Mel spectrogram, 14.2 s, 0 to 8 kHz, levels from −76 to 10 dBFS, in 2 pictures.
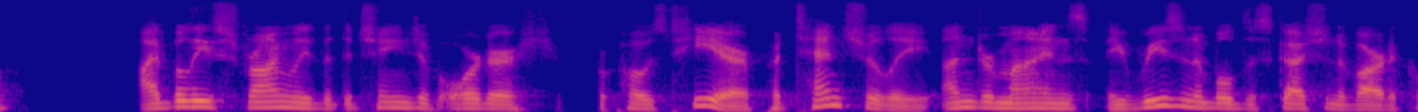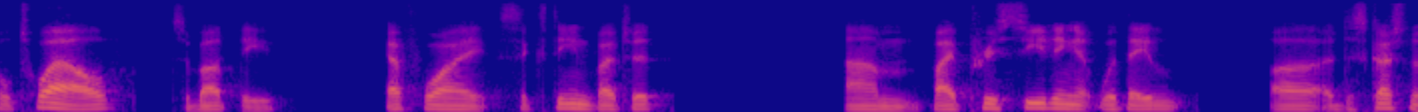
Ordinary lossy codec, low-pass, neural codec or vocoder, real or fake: MP3, 32 kbps; 7.2 kHz; codec, 16 kHz, 0.3 kbps, FocalCodec; fake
